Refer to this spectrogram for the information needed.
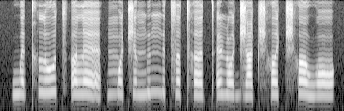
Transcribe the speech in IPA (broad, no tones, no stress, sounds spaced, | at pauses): w ɛ kʰ l o t͡sʼ ʌ l ɛ | m ɔ t͡ʃ ʌ ŋ ɨ ŋ ɨ t͡s ʌ tʰ ɜ tʼ ɛ ɳ ɔ d͡ʒ ɑ t͡ʃʰ ʌ t͡ʃʰ ʌ w ɔ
